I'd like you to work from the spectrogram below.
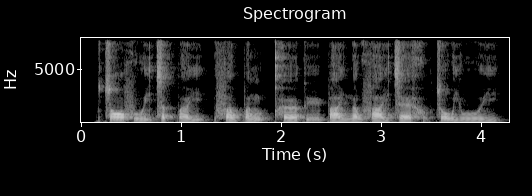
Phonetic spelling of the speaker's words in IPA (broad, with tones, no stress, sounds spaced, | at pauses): t͡s ɔː˧ f uː˨˥ j t͡s ɐ˨ k̚ p ɐ˨˥ j | f ɐ˨ w p ɐ˨˥ ŋ ʊ˧ k̚ pʰ œː˨˥ k yː˥ p aː˨ j n̪ ɐ˨ w f aː˨˧ j t͡s ɛː˨˩ h ʊ˧ k̚ s o˥ w j uː˧ j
